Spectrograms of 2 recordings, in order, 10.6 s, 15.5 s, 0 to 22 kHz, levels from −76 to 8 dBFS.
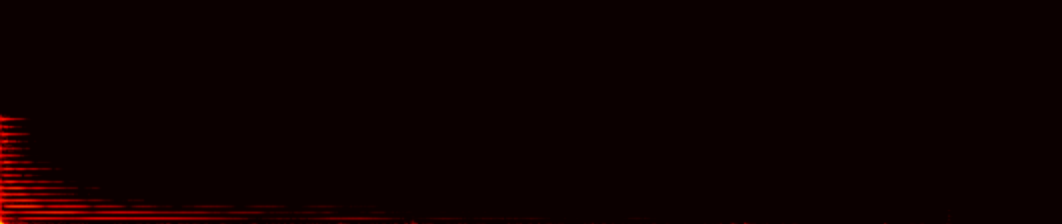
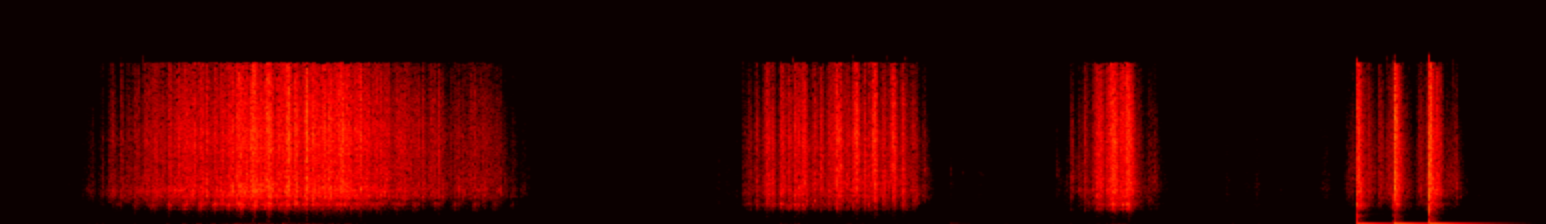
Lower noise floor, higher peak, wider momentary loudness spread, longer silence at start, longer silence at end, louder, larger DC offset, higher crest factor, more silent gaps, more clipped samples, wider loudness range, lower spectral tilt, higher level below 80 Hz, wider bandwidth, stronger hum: about the same, -89 dBFS vs -88 dBFS; second, -10 dBFS vs -4 dBFS; first, 28 LU vs 20 LU; second, 0 s vs 0.9 s; first, 8.25 s vs 0.7 s; second, -38 LUFS vs -28 LUFS; neither; about the same, 32 dB vs 30 dB; neither; neither; first, 25 LU vs 13 LU; first, -0.5 dB/octave vs 1.5 dB/octave; first, -60 dBFS vs -72 dBFS; second, 10.5 kHz vs 16 kHz; neither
